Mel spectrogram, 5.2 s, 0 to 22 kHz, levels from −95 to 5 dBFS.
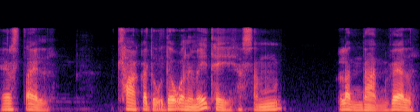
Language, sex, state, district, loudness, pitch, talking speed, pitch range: Mizo, male, Mizoram, Aizawl, -18 LUFS, 105 Hz, 160 wpm, 90-115 Hz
